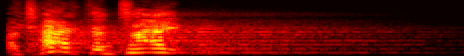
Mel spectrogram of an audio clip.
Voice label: vox attack m; smite; xbalanque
